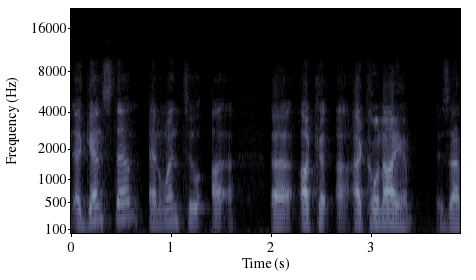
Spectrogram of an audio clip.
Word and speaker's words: Iconium: And they shook off the dust from their feet against them and went to Iconium. Is that how you pronounce it? Iconium, yeah.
